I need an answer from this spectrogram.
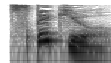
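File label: "spicule", British English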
